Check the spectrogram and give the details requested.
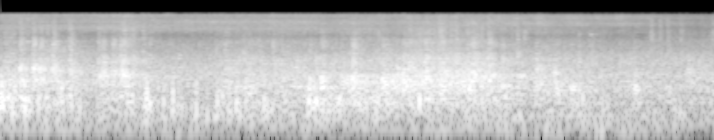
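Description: Freight train passing: covered grain hopper cars rolling on steel wheels over the rails, a steady running noise with faint irregular clicks of wheels over the track.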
